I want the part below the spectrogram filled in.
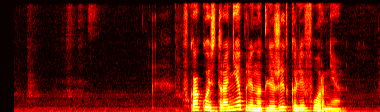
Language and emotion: Russian, neutral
